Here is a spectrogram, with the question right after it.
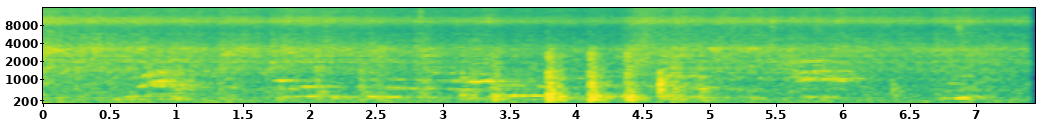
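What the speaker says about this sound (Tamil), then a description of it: "இதை நல்லா வதக்கி விட்டுடலாம்" Turmeric, coriander and chilli powders sauté in a hot pan for an egg gravy, giving a steady sizzling hiss throughout with a few brief clinks of a stirring utensil midway, no talk over it.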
